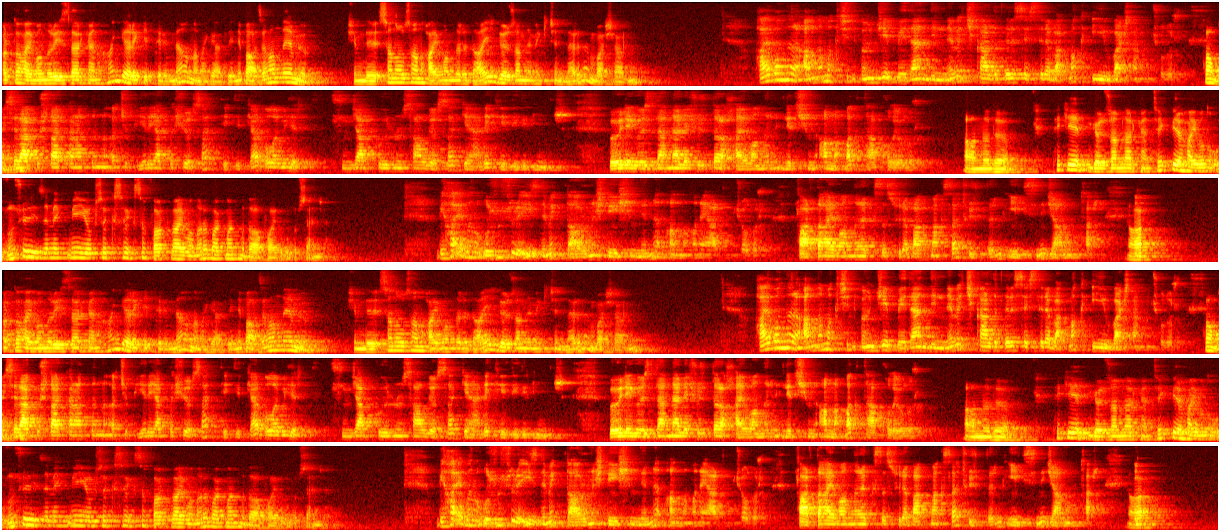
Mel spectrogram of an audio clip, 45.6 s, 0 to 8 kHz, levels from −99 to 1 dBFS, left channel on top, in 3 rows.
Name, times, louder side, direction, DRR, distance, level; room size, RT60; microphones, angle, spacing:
voice 1, 0.0-3.9 4.3-7.9 15.0-15.5 27.2-27.9 28.3-34.4 44.5-44.7, left 2 dB, 65° left, 8 dB, 0.6 m, -25 dB
voice 2, 9.1-17.8 18.1-18.9 19.3-26.7 35.4-44.7, right 1 dB, 30° right, 6 dB, 0.6 m, -28 dB
8.4 x 3.9 x 6.2 m, 0.89 s
head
